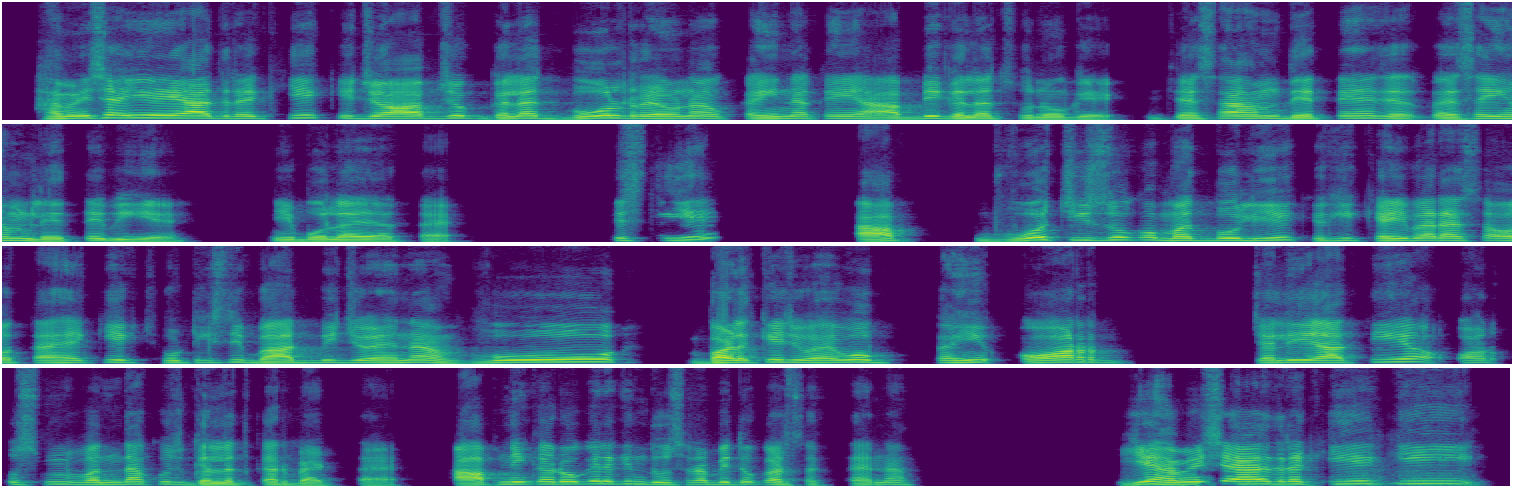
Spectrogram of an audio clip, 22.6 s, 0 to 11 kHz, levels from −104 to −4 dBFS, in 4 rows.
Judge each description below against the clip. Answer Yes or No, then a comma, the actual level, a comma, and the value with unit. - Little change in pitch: No, average, 4.4 semitones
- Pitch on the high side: No, medium, 180 Hz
